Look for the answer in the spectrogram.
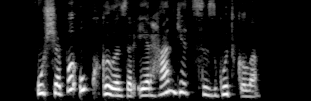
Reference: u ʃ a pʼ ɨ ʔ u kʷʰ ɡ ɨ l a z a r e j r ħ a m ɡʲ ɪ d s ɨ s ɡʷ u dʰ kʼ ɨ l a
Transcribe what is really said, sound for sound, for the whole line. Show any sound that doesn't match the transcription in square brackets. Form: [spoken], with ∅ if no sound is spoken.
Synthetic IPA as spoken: u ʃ a pʼ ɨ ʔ u kʷʰ ɡ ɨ l a z a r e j r ħ a [n] ɡʲ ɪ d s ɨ [z] ɡʷ [ʊ] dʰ kʼ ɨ l a

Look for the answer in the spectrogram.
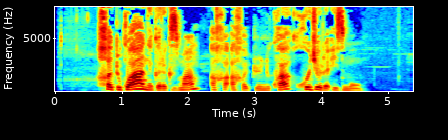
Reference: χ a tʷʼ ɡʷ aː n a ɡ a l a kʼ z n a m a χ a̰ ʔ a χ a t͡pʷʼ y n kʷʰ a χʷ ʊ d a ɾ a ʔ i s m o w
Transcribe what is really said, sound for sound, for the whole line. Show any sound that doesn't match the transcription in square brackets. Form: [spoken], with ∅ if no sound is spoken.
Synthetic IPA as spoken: χ a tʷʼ ɡʷ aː n a ɡ a [ɾ] a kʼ z [m] a m a χ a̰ ʔ a χ a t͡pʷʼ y n kʷʰ a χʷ ʊ [d͡ʒ] a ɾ a ʔ i [z] m o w

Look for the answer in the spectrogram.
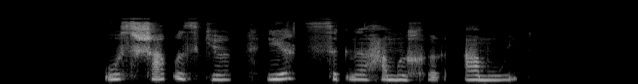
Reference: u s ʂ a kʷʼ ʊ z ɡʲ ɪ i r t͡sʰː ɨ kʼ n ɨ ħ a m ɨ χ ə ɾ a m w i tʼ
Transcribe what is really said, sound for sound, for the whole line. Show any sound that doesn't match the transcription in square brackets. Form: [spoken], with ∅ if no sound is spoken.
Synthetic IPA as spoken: u s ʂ a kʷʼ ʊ z ɡʲ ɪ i r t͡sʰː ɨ kʼ n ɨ ħ a m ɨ χ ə [r] a m w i tʼ

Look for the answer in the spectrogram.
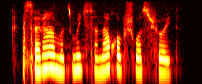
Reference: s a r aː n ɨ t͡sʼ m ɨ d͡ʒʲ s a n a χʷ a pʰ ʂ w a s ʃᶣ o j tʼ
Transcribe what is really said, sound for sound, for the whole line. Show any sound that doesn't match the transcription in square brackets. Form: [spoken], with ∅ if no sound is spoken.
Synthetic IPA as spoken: s a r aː [m] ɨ t͡sʼ m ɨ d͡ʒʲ s a n a χʷ a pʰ ʂ w a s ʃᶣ o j tʼ

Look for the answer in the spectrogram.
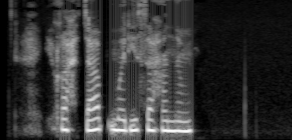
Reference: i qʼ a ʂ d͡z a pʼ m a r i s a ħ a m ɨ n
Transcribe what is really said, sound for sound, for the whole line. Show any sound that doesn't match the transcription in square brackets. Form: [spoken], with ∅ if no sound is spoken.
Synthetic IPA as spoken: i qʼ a [ħ] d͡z a pʼ m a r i s a ħ a [n] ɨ [m]

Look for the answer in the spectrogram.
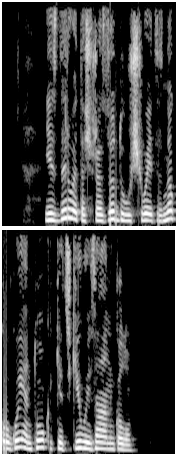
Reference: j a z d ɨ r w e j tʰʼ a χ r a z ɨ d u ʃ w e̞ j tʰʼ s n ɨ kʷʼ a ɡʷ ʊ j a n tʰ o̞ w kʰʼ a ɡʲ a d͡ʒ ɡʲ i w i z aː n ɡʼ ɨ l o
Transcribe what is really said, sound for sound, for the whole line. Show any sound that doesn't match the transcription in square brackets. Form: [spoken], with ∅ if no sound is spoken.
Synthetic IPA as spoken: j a z d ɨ r w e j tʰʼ a [ʃ] r a z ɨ d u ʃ w e̞ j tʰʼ [z] n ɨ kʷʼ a ɡʷ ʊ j a n tʰ o̞ w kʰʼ a ɡʲ a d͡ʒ ɡʲ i w i z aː n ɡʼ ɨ l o

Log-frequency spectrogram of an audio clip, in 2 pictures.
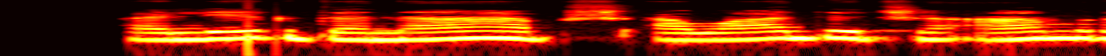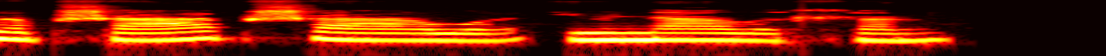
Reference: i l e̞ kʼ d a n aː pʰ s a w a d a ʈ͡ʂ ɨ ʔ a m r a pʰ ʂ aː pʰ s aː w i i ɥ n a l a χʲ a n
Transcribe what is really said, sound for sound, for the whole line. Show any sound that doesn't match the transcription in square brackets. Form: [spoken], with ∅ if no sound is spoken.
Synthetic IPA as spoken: [a] l e̞ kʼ d a n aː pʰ [ʂ] a w a d a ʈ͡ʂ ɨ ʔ a m r a pʰ ʂ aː pʰ [ʂ] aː w [a] i ɥ n a l a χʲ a n

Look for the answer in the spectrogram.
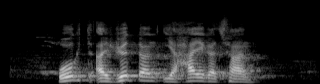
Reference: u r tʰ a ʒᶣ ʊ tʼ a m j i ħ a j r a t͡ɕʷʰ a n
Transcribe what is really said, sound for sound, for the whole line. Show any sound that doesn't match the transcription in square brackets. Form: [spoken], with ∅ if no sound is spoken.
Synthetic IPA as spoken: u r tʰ a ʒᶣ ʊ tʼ a [n] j [a] ħ a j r a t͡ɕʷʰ a n

